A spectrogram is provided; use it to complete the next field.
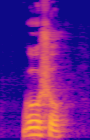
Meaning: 1. gaucho (Argentine cowboy) 2. leftist, leftie
- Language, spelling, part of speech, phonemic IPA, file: French, gaucho, noun, /ɡo.ʃo/, LL-Q150 (fra)-gaucho.wav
